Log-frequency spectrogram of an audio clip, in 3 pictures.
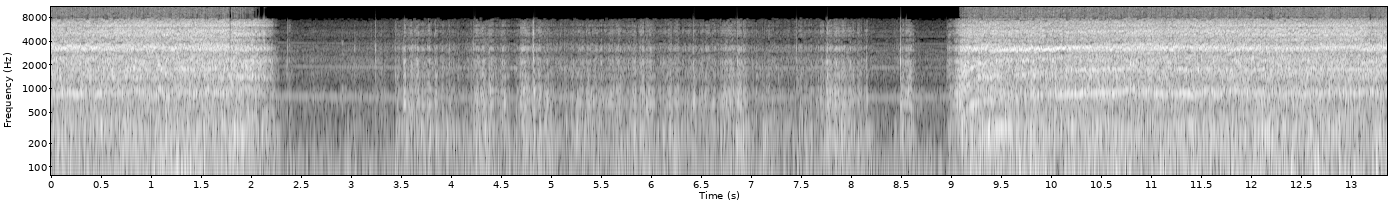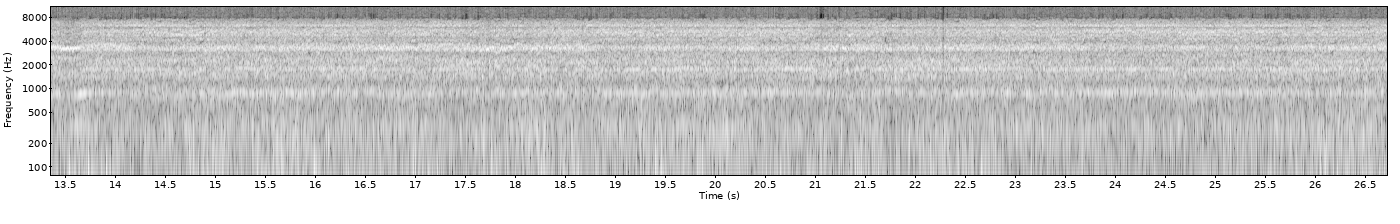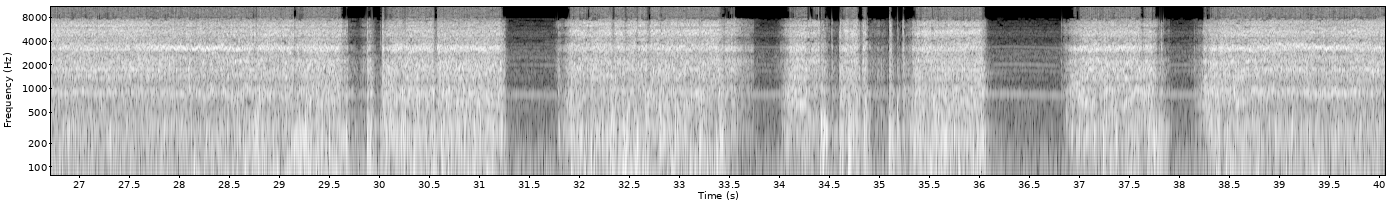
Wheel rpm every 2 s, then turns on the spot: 210, 30, 20, 20, 70, 220, 220, 220, 230, 230, 230, 230, 230, 230, 200, 100, 140, 50, 80, 180.
2-8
